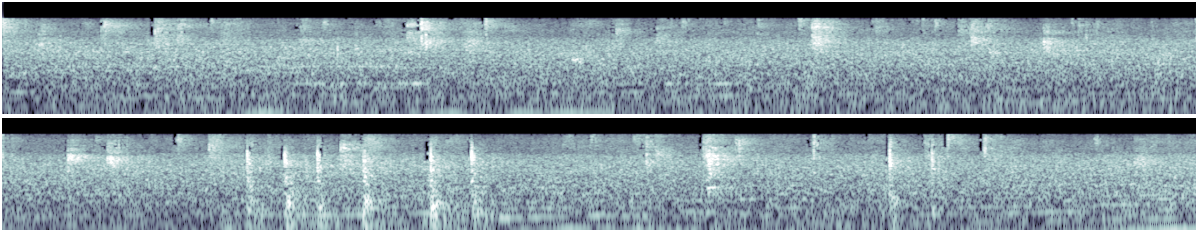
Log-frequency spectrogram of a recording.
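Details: Steady broadband hiss with patter like rain on a surface, faint music underneath, and a run of sharper taps near the end.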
